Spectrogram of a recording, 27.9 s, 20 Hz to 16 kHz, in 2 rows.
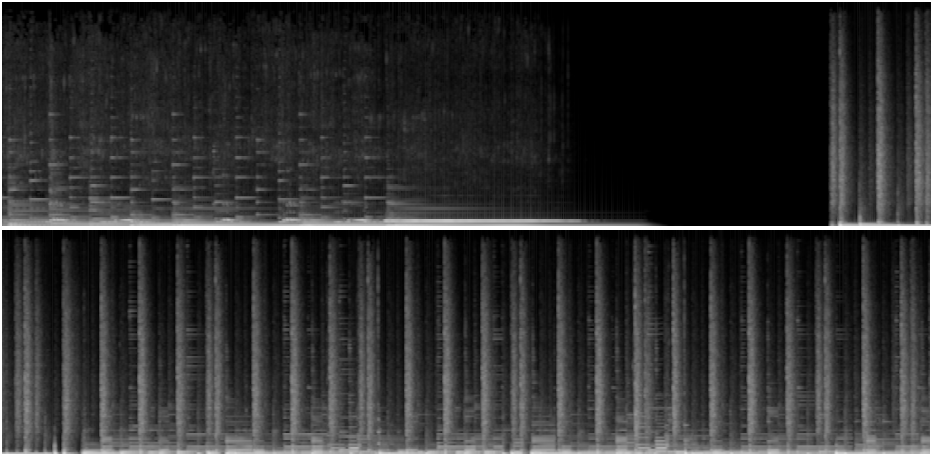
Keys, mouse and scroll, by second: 1.3 click, 5.2 click, 5.5 x, 6.4 ctrl+s, 7.0 shift+a, 10.2 click, 10.5 shift+d, 11.1 ctrl+z, 11.5 scroll down 5, 11.7 click, 12.1 shift+d, 12.5 scroll up 8, 12.8-13.9 drag, 13.9 middle click, 14.4-15.2 drag, 15.5-16.8 middle drag, 15.9 click, 16.8 click, 17.1-18.1 middle drag, 18.1 click, 18.7-19.7 drag, 20.0-20.6 scroll up 8, 20.6-22.7 drag, 22.8-24.6 drag, 25.3-27.8 drag.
